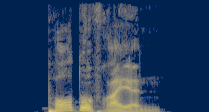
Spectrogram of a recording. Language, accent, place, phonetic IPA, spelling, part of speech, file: German, Germany, Berlin, [ˈpɔʁtoˌfʁaɪ̯ən], portofreien, adjective, De-portofreien.ogg
- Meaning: inflection of portofrei: 1. strong genitive masculine/neuter singular 2. weak/mixed genitive/dative all-gender singular 3. strong/weak/mixed accusative masculine singular 4. strong dative plural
